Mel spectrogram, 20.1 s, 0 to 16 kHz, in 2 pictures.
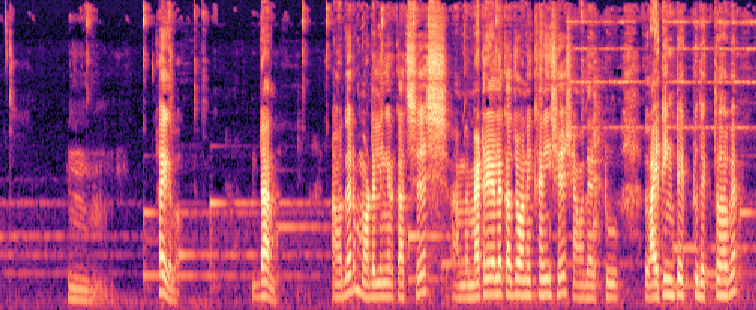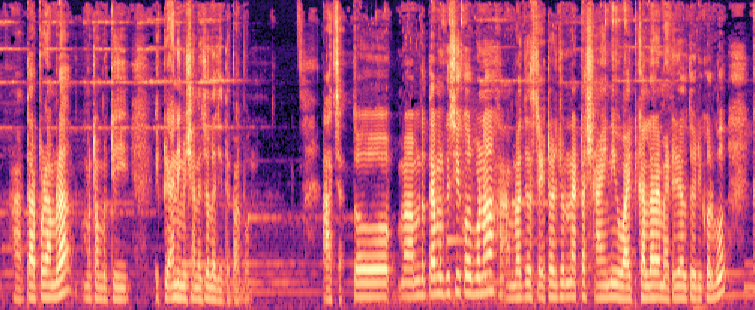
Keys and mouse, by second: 1.4 click, 1.4 middle click, 2.2 middle click, 2.8 middle click, 3.7 click, 4.2 alt+click, 7.1 alt+click, 7.5 alt+middle click, 9.5 alt+middle click, 16.1 click, 18.3 click.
